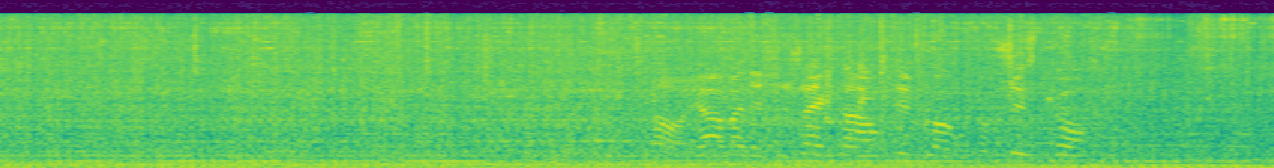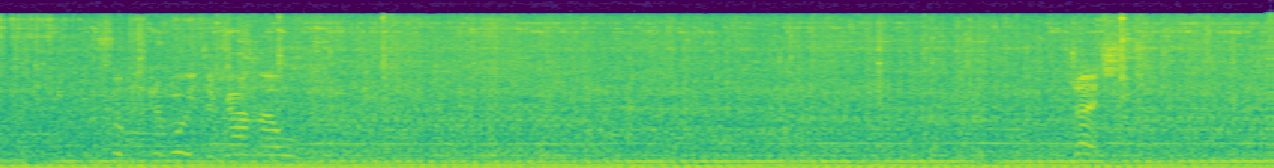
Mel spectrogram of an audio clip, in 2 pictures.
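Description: A tractor's implement rattles and clanks over soil.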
